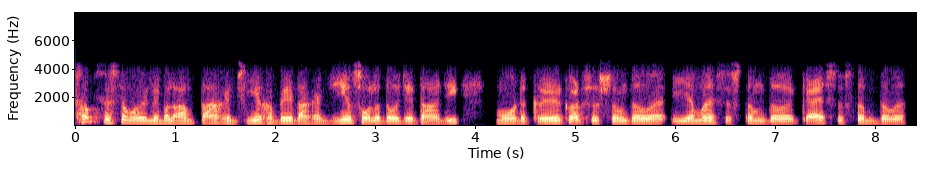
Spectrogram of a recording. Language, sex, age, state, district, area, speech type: Sindhi, male, 30-45, Maharashtra, Thane, urban, conversation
